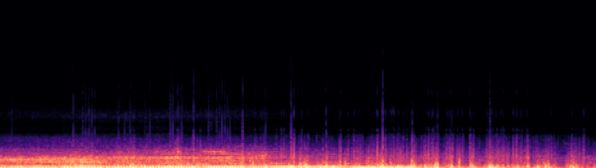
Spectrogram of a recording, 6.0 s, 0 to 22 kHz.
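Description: Mazda MX-5's 1.6-litre four-cylinder engine accelerating hard, heard from inside the open cockpit. The pitch climbs, drops with a gear change about two and a half seconds in, then climbs again before the engine eases off. Sharp clicks and knocks are scattered through the second half.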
